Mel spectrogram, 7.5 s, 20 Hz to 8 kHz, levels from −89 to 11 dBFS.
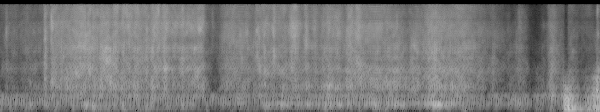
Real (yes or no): no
